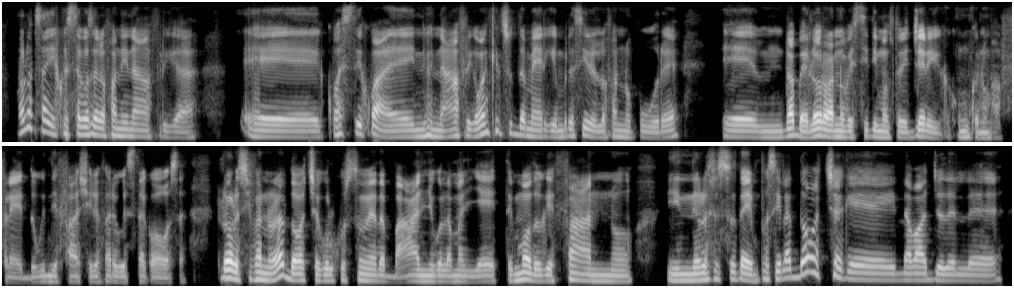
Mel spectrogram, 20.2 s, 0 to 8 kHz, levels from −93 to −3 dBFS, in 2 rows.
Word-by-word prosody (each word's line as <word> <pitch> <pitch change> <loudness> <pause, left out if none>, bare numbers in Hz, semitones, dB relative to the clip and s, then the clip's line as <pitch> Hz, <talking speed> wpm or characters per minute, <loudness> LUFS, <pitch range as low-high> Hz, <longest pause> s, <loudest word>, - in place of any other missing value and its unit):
ma - - -1
lo 320 - 0
sai 240 -5 -1
che 175 - -3
questa 175 -1 -1
cosa 170 0 +3
la 150 - +2
fanno 150 0 -2
in 140 -1 -2
Africa, 120 -3 -6 0.4
ehm, 120 -2 0
queste 180 +4 -3
qua 130 -6 +2
in 125 +2 -1
in 140 -3 -2
Africa, 140 +2 -1
ma 190 - +4
anche 225 +5 -1
in - - -12
Sud 195 -4 -1
America, 130 -4 0
in 125 - -5
Brasile 140 0 -3
lo 120 0 -4
fanno 125 -3 -6
pure, 120 +4 -5 0.4
ehm, 120 -3 -1
vabbè, 150 -3 +5
loro 140 +1 +8
hanno 125 -1 +5
vestiti 125 +2 -3
molto 120 -1 -2
leggeri 115 -1 +4
che - - -13
comunque 120 +1 -7
non 105 - -5
fa - - -12
freddo, 95 -2 -3
quindi 115 +1 -6
è - - -17
facile 110 +1 -4
fare 115 +1 -6
questa 110 +1 -5
cosa. 95 -2 -3 0.3
Loro 180 -3 +8
si 150 - +1
fanno 150 -2 +2
la - - +7
doccia 135 -1 +3
col 125 0 -3
costume 130 -1 -1
da 120 - +1
bagno, 115 +2 -1
con 120 - -2
la 115 - -2
maglietta, 115 +1 -4
in 125 - -3
modo 140 -4 +4
che 120 -1 -2
fanno 120 -5 -2 0.3
in 130 0 -1
nello 135 +2 +3
stesso 155 0 -1
tempo, 140 +1 +3
sia 160 +2 +1
la 180 +2 0
doccia 265 0 +2
che 145 -4 -2
il - - -15
lavaggio 140 0 0
del 130 -1 -4
ehm, 120 0 -5
130 Hz, 215 wpm, -25 LUFS, 120-145 Hz, 0.4 s, loro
